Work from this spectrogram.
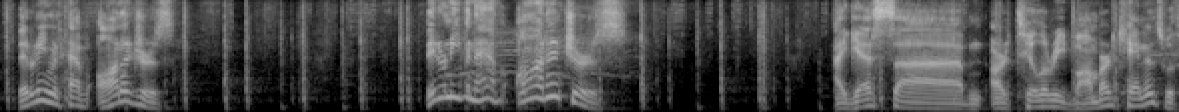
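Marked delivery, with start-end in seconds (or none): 0.1-1.3 higher-pitched, quick disbelief; incredulous complaint. Real, not acted. Griping about terrible siege line, first take. 3.2-4.7 very high, exasperated squeal of disbelief; high-pitched disbelief. Real, not acted. Repeats the gripe, far higher.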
